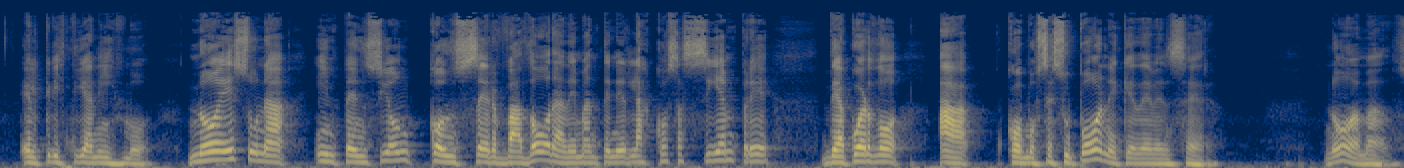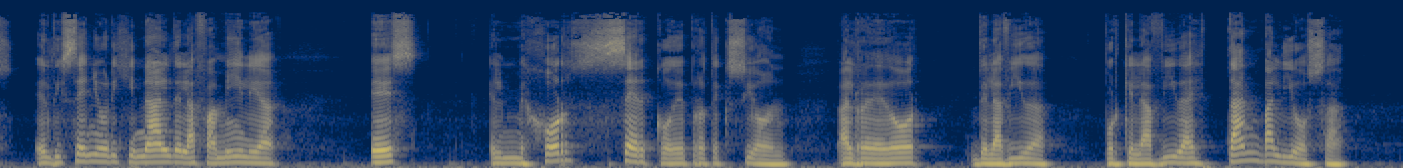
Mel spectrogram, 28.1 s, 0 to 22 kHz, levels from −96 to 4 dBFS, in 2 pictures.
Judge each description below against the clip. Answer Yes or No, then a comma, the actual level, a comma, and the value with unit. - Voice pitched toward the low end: Yes, low, 120 Hz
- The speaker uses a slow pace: Yes, slow, 95 wpm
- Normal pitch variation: No, wide, 6.2 semitones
